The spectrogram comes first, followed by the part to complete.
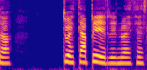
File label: "byr", Welsh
